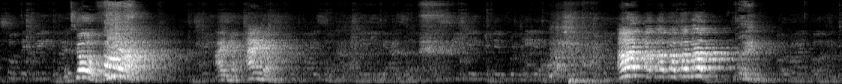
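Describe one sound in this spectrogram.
A man grunts and strains loudly with effort.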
